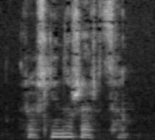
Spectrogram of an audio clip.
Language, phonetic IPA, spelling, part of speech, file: Polish, [ˌrɔɕlʲĩnɔˈʒɛrt͡sa], roślinożerca, noun, LL-Q809 (pol)-roślinożerca.wav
